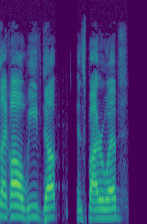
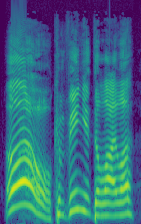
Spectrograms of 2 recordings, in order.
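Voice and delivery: loud mock-indignant blast; sarcastic outrage; 12 dB louder, slower than usual. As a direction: boom the accusation at her. Samson wakes tied up, accuses.

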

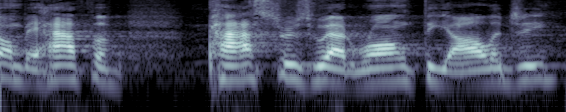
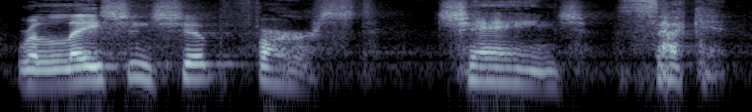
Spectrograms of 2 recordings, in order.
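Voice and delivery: much softer, lower earnest preaching; quiet heartfelt sermon voice; intimate preaching; 5 semitones lower, 7 dB quieter than usual. Acted. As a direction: draw them in with a hush.

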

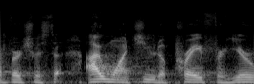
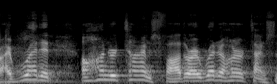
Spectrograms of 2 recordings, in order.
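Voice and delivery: high-pitched whiny protest to Father; retold protest; 8 semitones higher than usual. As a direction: plead it up high like an indignant child.

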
